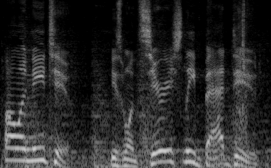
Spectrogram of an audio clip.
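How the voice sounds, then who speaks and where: An actor playing a laid-back, wisecracking hero in a video game, talking casually and jokingly. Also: male voice, a little high, very animated, moderate pace, roomy sound, over music. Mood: cocky.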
